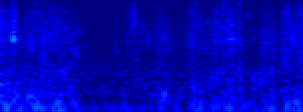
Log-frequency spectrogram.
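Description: A bag full of metal bottle caps is shaken and crinkled, making a bright, dry crinkling rattle with little low end. The sound briefly quiets partway through, then the crinkling and clattering pick up again until the end.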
